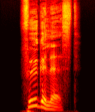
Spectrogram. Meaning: second-person singular subjunctive I of vögeln
- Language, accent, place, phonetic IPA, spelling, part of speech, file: German, Germany, Berlin, [ˈføːɡələst], vögelest, verb, De-vögelest.ogg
